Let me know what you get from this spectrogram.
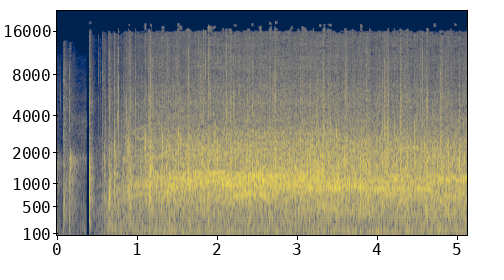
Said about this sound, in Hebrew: Uh, תראה, היה פה רעיון uh, של פרק 10, שאני חושב שהוא הרעיון הכי טוב שהיה, uh, ואני לא אומר את זה לכל אחד, ומותר לנו למחוא כפיים.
